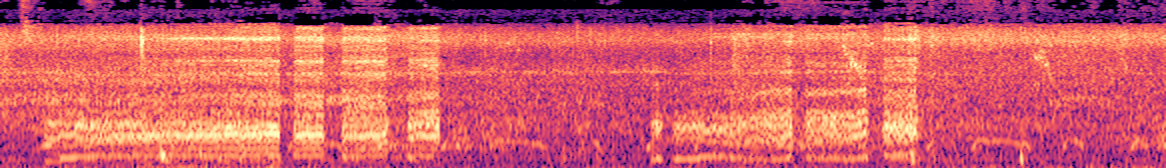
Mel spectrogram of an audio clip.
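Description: Animal calls in two spells, a few drawn-out pitched calls each, the first from about half a second in, the second near the middle.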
